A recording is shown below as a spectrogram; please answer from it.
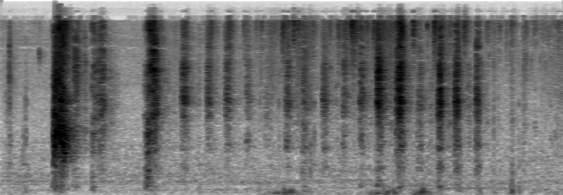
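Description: A Jack Russell Terrier gives a sharp bark, then a softer one, followed by quick panting breaths.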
